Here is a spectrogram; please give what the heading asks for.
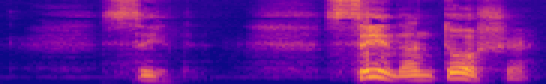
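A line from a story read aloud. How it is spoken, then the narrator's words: Sobbing reply. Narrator (Russian): всхлипывая, ответила Марья Дмитриевна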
